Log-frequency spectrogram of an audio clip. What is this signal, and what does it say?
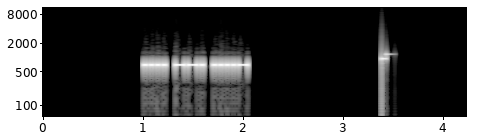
Morse code, heard as a keyed tone, about 38 wpm, 700 Hz. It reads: HG4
